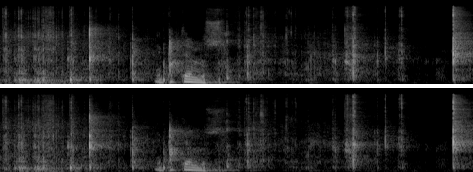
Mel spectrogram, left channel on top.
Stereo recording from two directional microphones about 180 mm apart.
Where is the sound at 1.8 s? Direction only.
35° left (ahead or behind).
